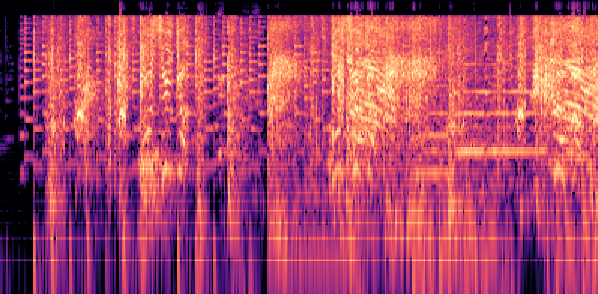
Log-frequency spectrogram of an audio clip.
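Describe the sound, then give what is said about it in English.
Video game fight sounds: a rapid run of heavy punches, whacks and crashing impacts, then a denser stretch of hits mixed with effects and tonal music. “And fighting in the game sounds like this.”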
